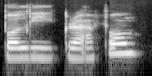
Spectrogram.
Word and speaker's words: bolígrafo: El bolígrafo. Los bolígrafos. Yep, good. Now, notice this word is accented on the second syllable. Boli, boli. So you want to emphasize that. Bolígrafo.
